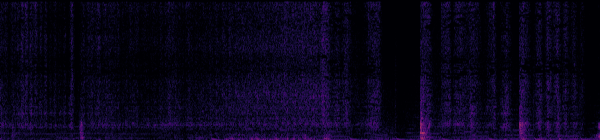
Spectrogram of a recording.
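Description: Hand file rasping back and forth along the edge of a wooden crossbow body, with a few sharper strokes later on, under background music.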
